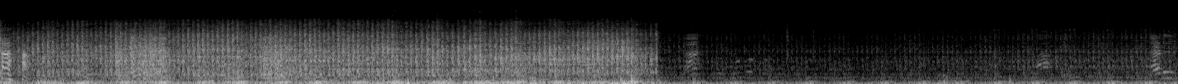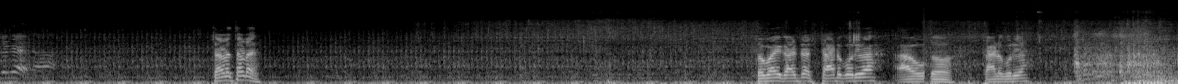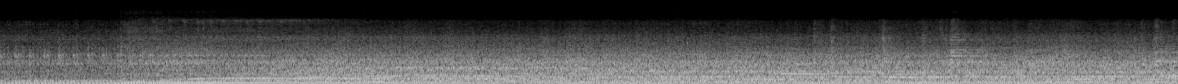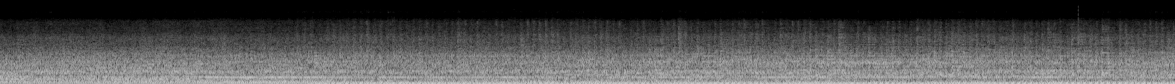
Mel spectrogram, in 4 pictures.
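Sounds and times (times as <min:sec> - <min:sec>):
road roller engine running: 0:00.0 - 0:47.0.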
